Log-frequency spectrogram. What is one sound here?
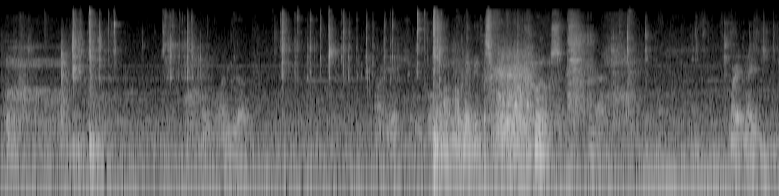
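Small plastic and metal parts click and rattle on a bench.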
